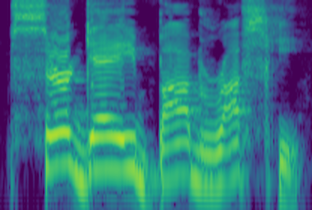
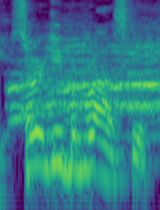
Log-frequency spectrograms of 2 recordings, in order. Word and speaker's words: Sergei Bobrovsky: Sergei Bobrovsky. – Said that all wrong. You butchered his Sergei. – Name. Sergei Bobrovsky.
